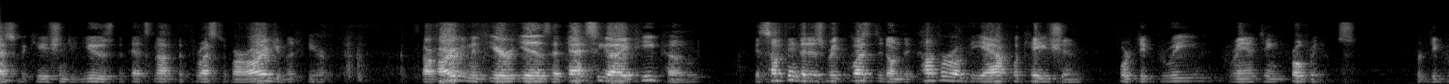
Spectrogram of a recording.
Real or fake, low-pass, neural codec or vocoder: fake; 7.2 kHz; codec, 16 kHz in and 24 kHz out, 1 kbps, XY-Tokenizer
